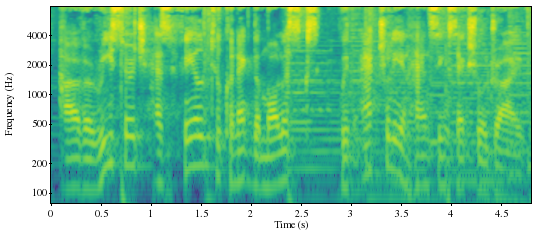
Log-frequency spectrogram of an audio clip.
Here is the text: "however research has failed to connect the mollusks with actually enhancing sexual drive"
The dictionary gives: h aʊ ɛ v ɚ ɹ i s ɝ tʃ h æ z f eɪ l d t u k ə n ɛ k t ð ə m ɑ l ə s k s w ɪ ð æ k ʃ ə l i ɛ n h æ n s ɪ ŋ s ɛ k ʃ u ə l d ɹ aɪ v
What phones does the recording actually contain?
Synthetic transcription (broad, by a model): h aʊ ɛ v ɚ ɹ i s ɝ tʃ h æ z f eɪ l d t u k ə n ɛ k t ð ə m ɑ l ə s k s w ɪ ð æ k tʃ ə l i ɛ n h æ n s ɪ ŋ s ɛ k ʃ u ə l d ɹ aɪ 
